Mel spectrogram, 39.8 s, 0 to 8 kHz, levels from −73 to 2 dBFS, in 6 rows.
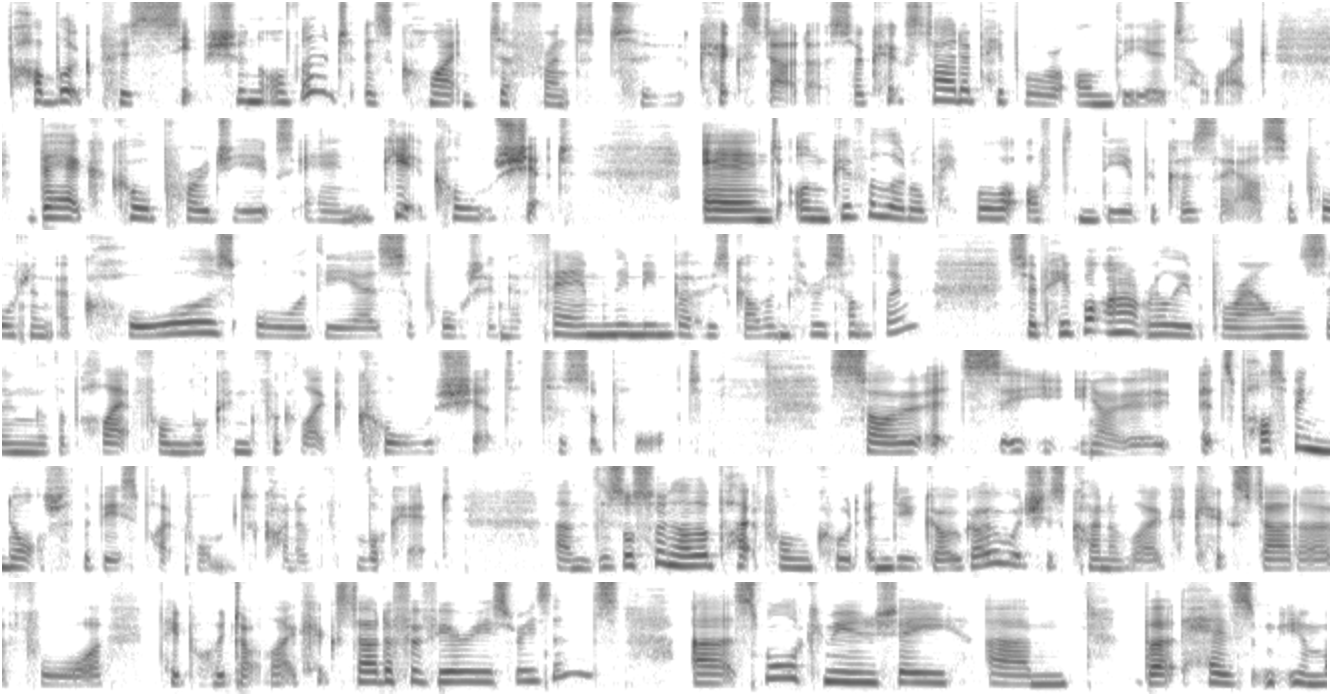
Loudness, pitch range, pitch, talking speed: -31 LUFS, 195-245 Hz, 220 Hz, 165 wpm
